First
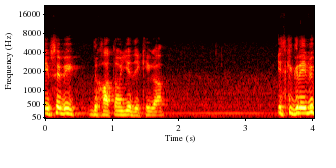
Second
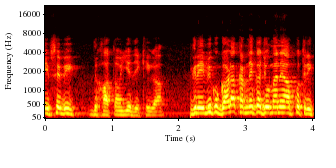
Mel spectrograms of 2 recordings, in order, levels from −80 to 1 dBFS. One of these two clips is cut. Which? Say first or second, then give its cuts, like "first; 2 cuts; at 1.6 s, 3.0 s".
second; 1 cut; at 2.2 s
